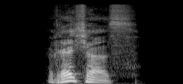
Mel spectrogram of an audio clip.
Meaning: genitive singular of Rächer
- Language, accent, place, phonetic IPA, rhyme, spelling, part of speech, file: German, Germany, Berlin, [ˈʁɛçɐs], -ɛçɐs, Rächers, noun, De-Rächers.ogg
